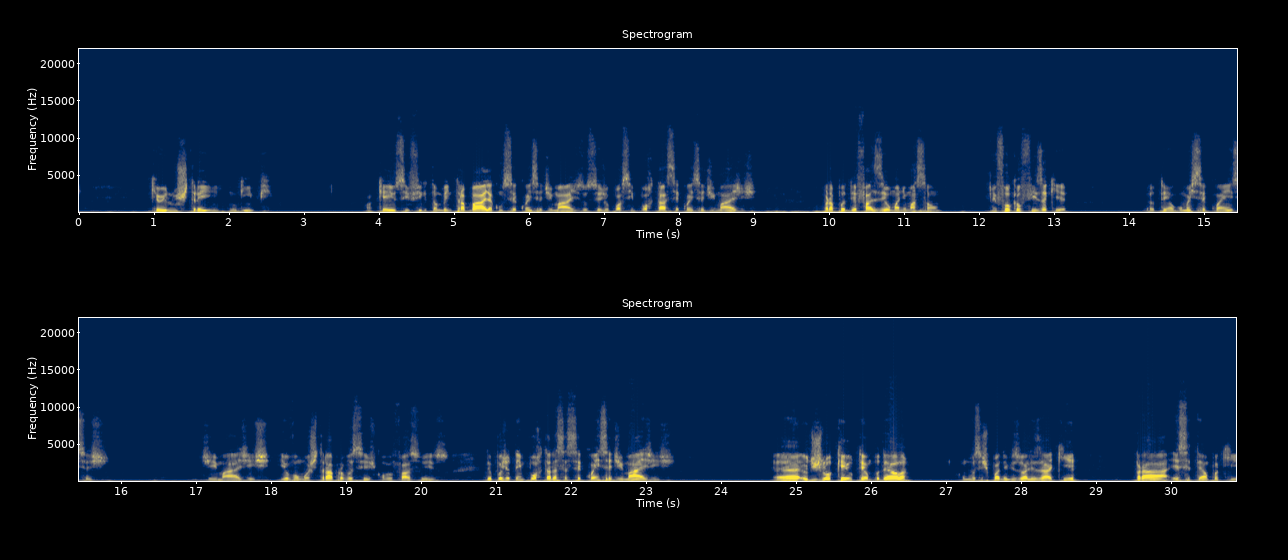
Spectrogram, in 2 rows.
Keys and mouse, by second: 20.0-23.1 drag, 23.7-25.6 drag, 30.5 click.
